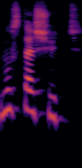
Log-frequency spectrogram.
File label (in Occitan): "mostachut", gascon; Prêts pour l’Òc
